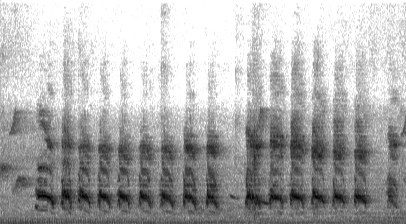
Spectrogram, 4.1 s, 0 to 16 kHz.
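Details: White-crested laughingthrush in song training, 2020 season, giving a loud, harsh chatter: rapid squawking notes about four per second, a brief pause, then another fast burst.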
